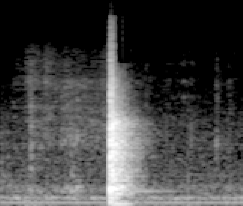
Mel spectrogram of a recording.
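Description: A single sharp knock of something hard, about a second in, with a short ringing after it.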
